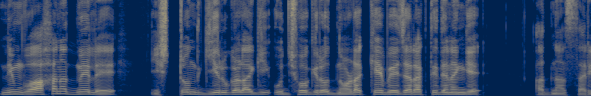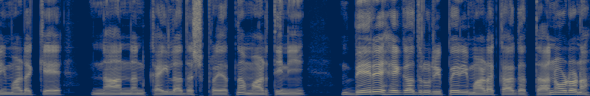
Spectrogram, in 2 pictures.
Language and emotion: Kannada, sad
